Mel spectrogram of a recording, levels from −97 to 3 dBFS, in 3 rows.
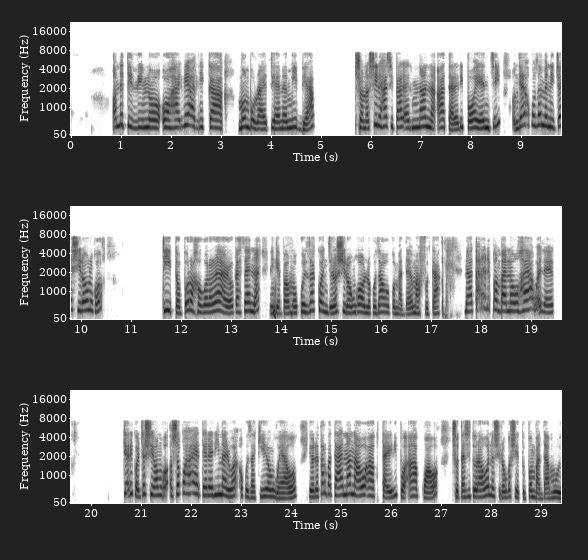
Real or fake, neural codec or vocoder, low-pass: fake; codec, 24 kHz, 0.9 kbps, WavTokenizer, medium speech release version 1; 7.2 kHz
